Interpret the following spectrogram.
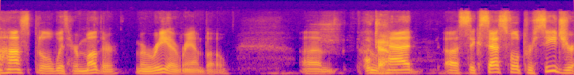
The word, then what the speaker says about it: Rambeau: I've been saying her name wrong for the last 30 years, by the way. I think I've been putting too much of a French spin on it. Rambeau. And they just call her Rambeau.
